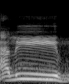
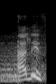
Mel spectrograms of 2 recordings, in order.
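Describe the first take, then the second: First: The word is drawn out with an added sound. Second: The word is said short without extra sounds. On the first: The speaker calls it wrong. "Jangan lajak sangat" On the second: The speaker calls it right. "Alif mesti nama alif"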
